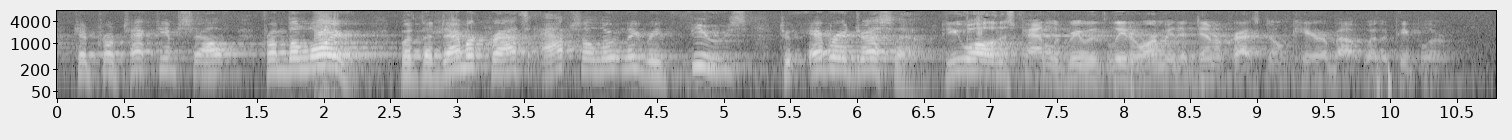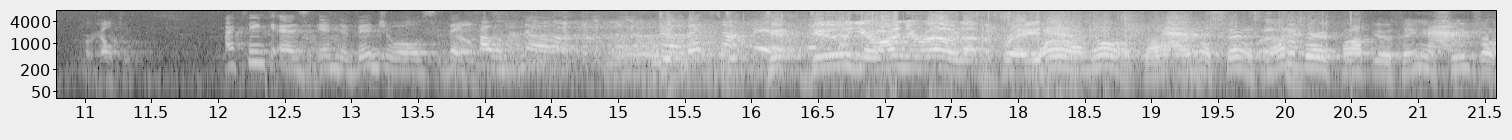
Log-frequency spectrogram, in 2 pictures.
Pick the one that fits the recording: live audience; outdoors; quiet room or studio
live audience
